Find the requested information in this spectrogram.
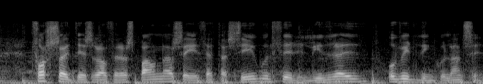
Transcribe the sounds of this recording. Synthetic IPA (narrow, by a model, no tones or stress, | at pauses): fɔr̥sajt̪ɪfɾawθɛrːaspaːwnaseːjɪθɛht̪asɪːɣʏɾ̥fɪɾɪɾliːðɾajðɪðɔɣvɪɾðiŋkʏlant̪sɪ̰ns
